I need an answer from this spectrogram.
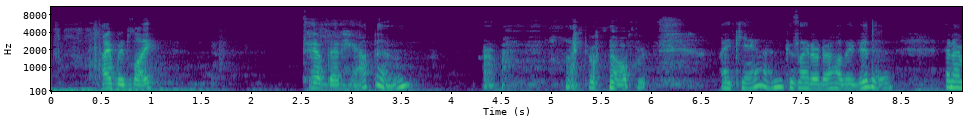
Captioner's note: laughs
